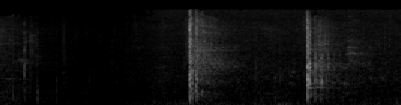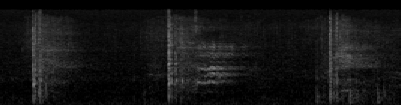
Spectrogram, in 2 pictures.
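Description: Tennis ball struck by rackets in a baseline rally: five sharp pops spaced about a second and a half apart.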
